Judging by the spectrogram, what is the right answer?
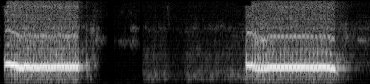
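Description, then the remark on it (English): A telephone rings twice, each ring a loud, buzzy electronic trill lasting under a second, separated by a long quiet pause. No one speaks. “I think we should just let the damn phone ring.”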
